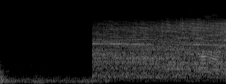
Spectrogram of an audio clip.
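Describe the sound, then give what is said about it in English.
On a landing strip at Buenos Aires Airport, Argentina, after a moment of quieter low rumble, a loud aircraft engine roar cuts in abruptly and holds steady, a broad hissing blast with a thin high-pitched turbine whine running through it. “It's on this landing strip in Buenos Aires Airport that this Skyfan plane used to take off by night to operate the sinister death flights during the military dictatorship.”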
